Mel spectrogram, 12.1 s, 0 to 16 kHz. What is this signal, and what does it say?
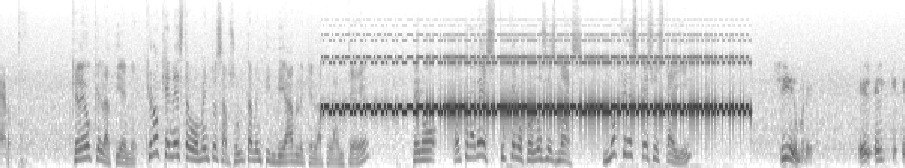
NAVTEX (SITOR-B), 100 baud, 170 Hz shift, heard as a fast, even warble, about 1360 Hz centre, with speech in Spanish. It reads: WSPOLNY PROJEKT REZOLUCJI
